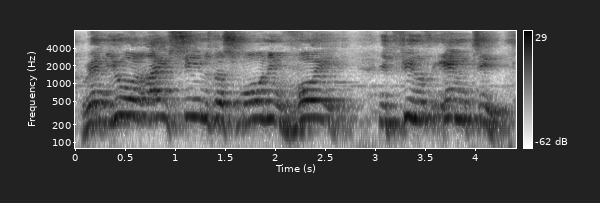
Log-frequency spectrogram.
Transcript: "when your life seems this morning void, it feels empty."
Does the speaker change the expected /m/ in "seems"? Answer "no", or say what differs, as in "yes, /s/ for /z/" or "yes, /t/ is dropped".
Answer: no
